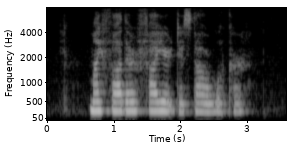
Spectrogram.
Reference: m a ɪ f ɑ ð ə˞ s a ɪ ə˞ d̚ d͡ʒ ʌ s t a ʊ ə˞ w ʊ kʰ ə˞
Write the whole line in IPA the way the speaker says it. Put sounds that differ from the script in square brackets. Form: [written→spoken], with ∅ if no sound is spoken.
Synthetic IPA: m a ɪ f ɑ ð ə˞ [s→f] a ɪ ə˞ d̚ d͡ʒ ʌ s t a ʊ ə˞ w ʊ kʰ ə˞

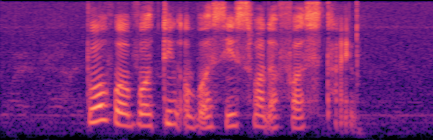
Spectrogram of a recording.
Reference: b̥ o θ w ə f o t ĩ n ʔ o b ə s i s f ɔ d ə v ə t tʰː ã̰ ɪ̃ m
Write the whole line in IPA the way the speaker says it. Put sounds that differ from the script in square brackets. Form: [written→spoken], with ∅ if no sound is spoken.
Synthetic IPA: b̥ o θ w ə [f→v] o t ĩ [n→ŋ] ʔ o [b→v] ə s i s f ɔ d ə [v→f] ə [t→s] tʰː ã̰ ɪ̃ m

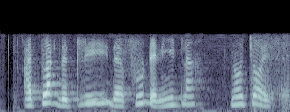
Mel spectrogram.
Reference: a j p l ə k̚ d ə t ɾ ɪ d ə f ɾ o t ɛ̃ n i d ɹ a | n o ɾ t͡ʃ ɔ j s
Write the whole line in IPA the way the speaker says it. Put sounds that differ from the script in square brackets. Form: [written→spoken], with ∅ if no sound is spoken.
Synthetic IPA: a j p l [ə→a] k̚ d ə t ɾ [ɪ→i] d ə f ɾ [o→u] t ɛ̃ n i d [ɹ→l] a | n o [ɾ→∅] t͡ʃ ɔ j s

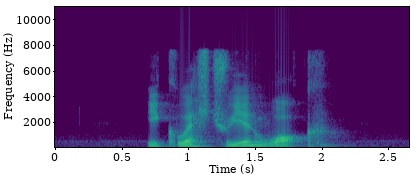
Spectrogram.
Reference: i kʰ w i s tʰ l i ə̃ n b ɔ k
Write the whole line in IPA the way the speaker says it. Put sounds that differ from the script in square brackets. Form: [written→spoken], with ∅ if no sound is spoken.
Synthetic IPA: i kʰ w [i→ɛ] s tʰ [l→ɹ] i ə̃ n [b→w] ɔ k

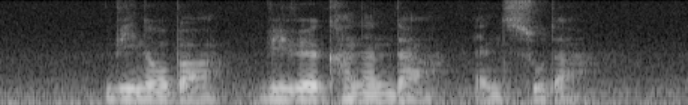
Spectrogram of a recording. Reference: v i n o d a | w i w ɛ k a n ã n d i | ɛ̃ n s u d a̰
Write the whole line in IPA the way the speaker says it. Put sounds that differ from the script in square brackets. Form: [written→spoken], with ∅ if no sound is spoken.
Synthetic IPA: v i n o [d→b] a | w i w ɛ [k→kʰ] a n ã n d [i→a] | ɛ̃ n s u d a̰

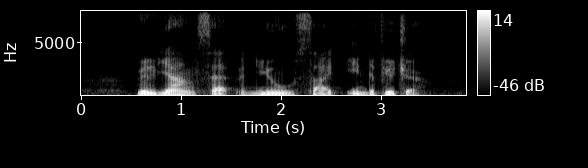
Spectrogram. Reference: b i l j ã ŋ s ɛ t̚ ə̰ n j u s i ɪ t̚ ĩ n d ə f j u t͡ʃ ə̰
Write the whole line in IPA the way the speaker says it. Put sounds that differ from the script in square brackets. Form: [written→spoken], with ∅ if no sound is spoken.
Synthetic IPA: [b→w] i l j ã ŋ s ɛ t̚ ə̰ n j u s [i→a] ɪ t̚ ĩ n d ə f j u t͡ʃ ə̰

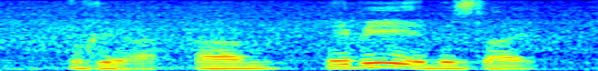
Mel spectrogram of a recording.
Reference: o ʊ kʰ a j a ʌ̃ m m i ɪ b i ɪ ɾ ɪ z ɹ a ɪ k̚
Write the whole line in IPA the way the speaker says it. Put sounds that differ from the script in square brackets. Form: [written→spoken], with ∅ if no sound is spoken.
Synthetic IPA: o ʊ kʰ [a→e] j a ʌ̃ m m [i→e] ɪ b i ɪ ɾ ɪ z [ɹ→l] a ɪ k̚

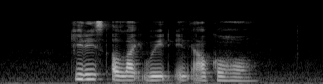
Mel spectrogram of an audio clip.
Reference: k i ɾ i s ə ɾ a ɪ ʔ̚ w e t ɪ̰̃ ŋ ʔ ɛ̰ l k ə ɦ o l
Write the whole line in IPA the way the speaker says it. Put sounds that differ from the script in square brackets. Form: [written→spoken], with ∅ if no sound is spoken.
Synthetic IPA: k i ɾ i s ə [ɾ→l] a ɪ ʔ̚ w e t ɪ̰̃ [ŋ→n] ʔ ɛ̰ l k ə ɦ [o→ɔ] l

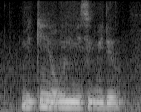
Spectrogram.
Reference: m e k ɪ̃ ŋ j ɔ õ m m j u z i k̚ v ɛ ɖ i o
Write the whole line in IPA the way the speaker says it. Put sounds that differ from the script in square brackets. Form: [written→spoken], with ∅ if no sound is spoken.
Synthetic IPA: m e k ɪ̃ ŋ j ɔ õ [m→n] m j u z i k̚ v [ɛ→i] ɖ i o

